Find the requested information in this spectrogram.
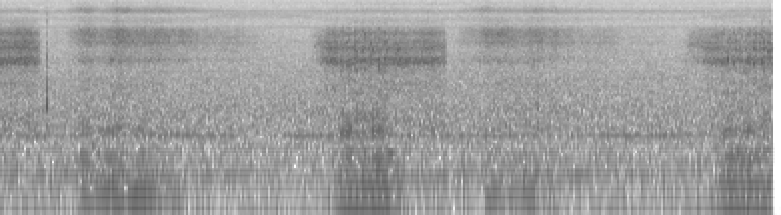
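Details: Snoring: a sleeping English Mastiff puppy napping gives rhythmic, rattling snores with a breathy hiss on each breath, against quiet room noise.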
